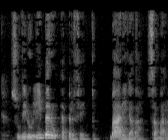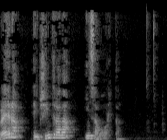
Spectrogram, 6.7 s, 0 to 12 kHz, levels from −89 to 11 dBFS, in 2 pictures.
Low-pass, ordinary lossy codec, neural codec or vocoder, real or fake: 10.8 kHz; AAC, 48 kbps; none; real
